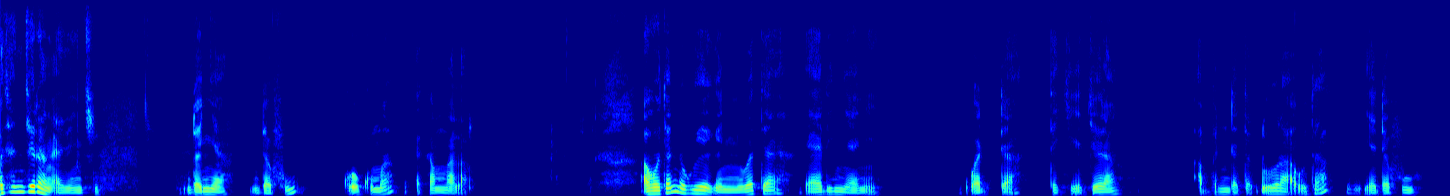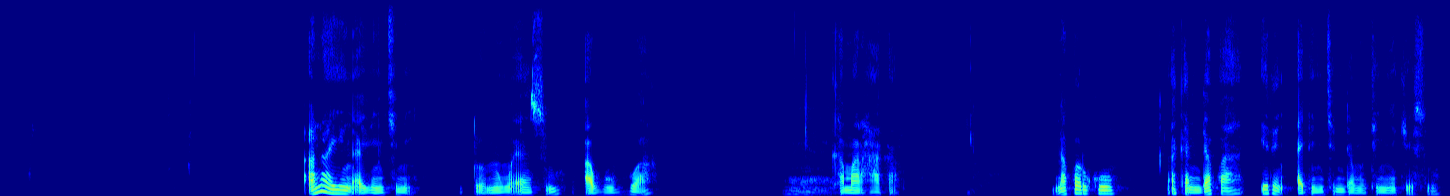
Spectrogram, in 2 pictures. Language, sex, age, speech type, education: Hausa, male, 15-29, spontaneous, tertiary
